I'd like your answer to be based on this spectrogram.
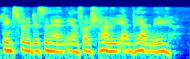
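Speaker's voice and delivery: normal talking voice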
